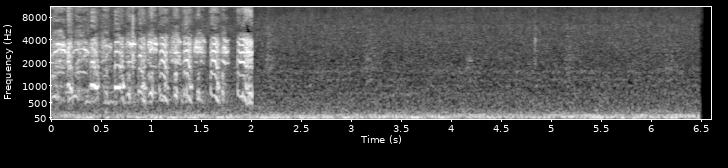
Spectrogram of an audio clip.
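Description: A man's rapid, high-pitched fits of laughter for about two seconds, then a steady low rumble for the rest.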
